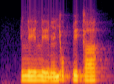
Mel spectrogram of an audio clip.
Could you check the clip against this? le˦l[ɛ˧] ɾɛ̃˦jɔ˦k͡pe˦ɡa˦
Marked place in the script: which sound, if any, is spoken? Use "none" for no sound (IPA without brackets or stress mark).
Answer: e˧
